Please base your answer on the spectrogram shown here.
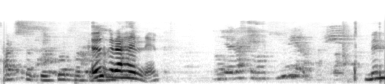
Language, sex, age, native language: Icelandic, male, 9, Icelandic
